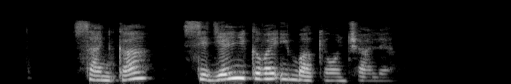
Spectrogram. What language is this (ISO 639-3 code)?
chm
